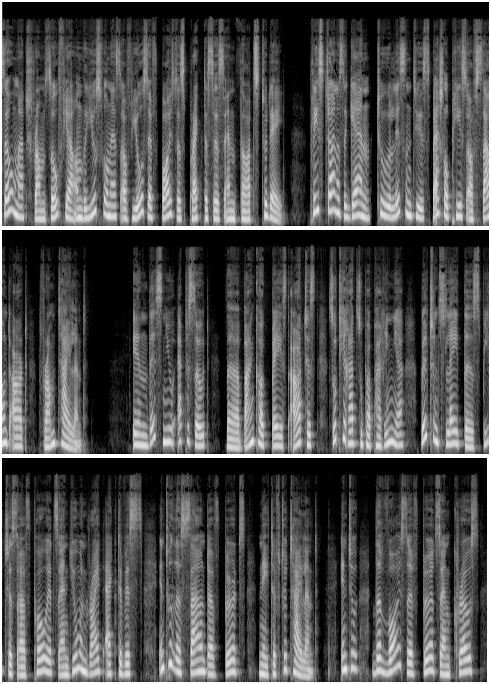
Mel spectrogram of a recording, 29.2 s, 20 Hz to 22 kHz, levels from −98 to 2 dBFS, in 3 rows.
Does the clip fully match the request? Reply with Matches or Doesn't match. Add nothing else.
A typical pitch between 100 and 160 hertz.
Doesn't match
